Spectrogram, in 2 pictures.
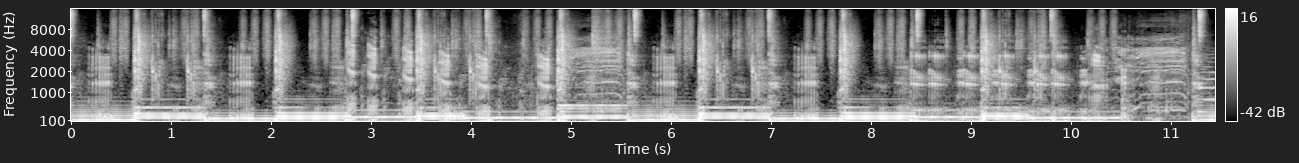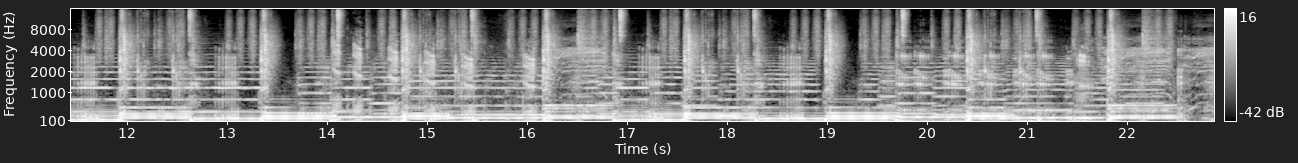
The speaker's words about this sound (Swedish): Vignett!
